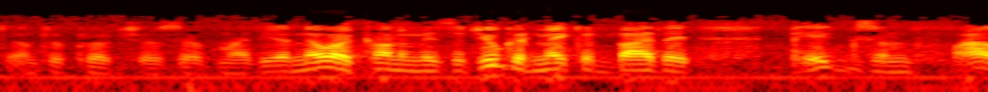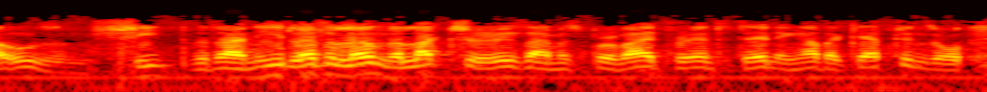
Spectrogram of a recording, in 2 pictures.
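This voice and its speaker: An actor playing a brooding, dutiful British Royal Navy captain of the Napoleonic era in a radio drama, with a formal, sometimes hesitant manner. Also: male voice, fairly low pitch, breathy edge. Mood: worried. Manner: formal, hesitant, halting when flustered. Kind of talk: radio drama acting with first-person narration. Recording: muffled, noisy old radio drama recording.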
